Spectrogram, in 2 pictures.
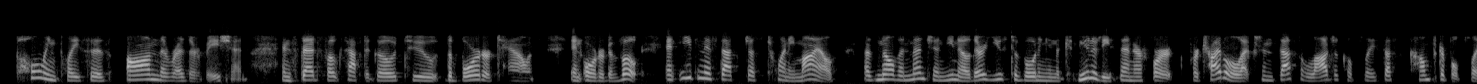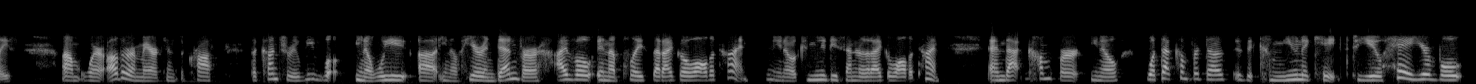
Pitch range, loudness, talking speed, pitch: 180-225 Hz, -29 LUFS, 215 wpm, 200 Hz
